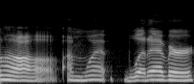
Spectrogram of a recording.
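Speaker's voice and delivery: acted muttering under breath. Retelling the scene where Ron mutters after the crowd enters: Ron muttering under his breath. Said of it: "Ron is muttering under his breath".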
